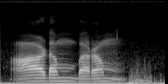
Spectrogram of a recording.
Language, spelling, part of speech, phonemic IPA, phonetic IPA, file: Tamil, ஆடம்பரம், noun, /ɑːɖɐmbɐɾɐm/, [äːɖɐmbɐɾɐm], Ta-ஆடம்பரம்.ogg
- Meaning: 1. show-off, profusion 2. pomp, ostentation, display, parade 3. din of musical instruments 4. elephant's roar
